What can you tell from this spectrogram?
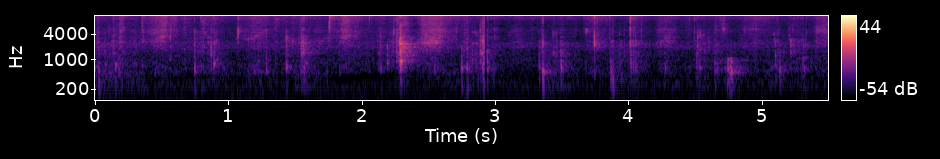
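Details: Indoors, a Golden Retriever works its tongue over an Orapup tongue cleaning brush; soft, wet lapping clicks patter unevenly, with one sharper louder smack partway through against a hushed room background.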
